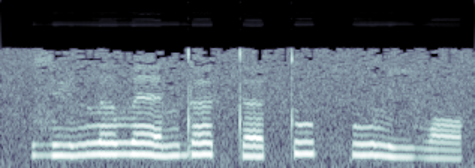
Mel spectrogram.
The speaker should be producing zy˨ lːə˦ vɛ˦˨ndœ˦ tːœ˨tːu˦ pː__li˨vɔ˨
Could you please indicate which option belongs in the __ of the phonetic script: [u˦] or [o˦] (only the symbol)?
u˦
